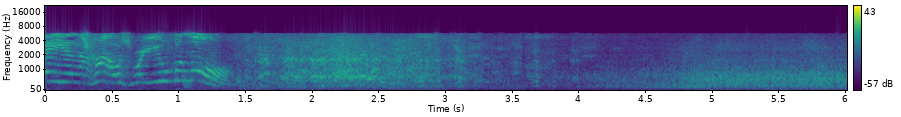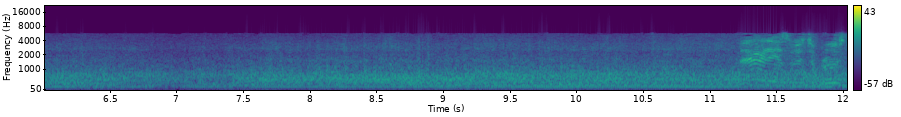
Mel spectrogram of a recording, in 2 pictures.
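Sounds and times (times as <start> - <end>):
helicopter engine and rotor: 4.1 - 12.0.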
